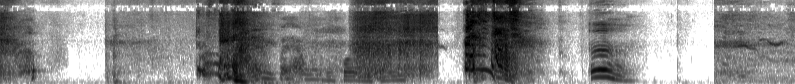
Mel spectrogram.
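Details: A sneezing fit from a Black woman, tagged allergic rhinitis, in a looped edit: several forceful sneezes in quick succession with sharp intakes and a brief high squeal between them.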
